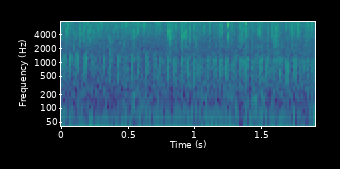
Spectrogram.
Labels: {"label": "biophony, rattle", "recorder": "SoundTrap 500"}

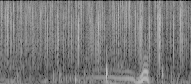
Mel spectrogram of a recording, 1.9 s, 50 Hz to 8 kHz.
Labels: {"label": "biophony, cascading saw", "recorder": "SoundTrap 600 or HydroMoth"}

